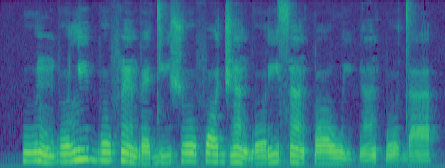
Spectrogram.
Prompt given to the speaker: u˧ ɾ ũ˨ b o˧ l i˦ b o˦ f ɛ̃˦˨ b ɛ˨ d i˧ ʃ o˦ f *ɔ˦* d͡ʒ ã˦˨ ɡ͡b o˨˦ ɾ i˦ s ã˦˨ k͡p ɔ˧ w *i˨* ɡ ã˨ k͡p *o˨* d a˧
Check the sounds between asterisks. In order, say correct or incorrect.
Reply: correct, correct, incorrect: o˨˦

